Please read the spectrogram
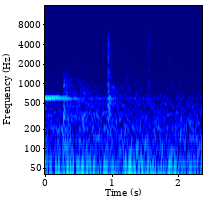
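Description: The last held note of a grand piano dying away into near silence, followed by a few faint, short clicks.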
